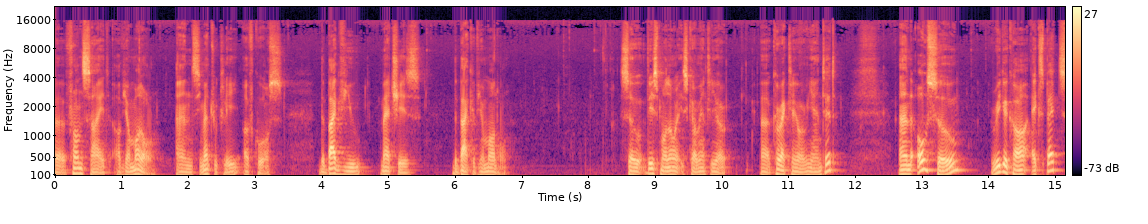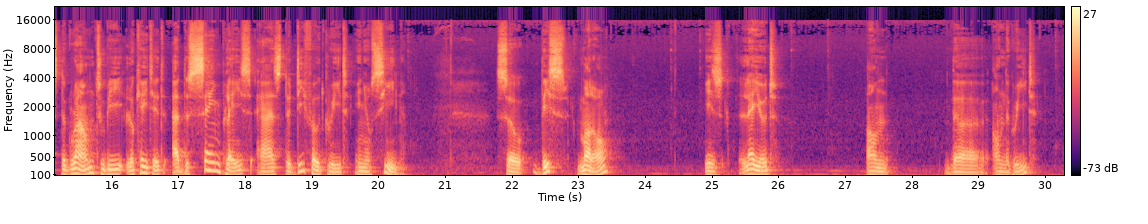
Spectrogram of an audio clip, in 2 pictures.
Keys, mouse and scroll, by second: 2.9 ctrl+KP_1, 4.9 shift+middle click, 5.6 middle click, 8.2 middle click, 12.5 KP_3, 13.8 middle click, 14.4 shift+middle click, 15.3 middle click, 19.7 middle click, 21.7 KP_3, 22.9 KP_5, 23.3-24.4 scroll up 6, 24.4 shift+middle click, 26.2 middle click, 28.3 scroll down 2, 29.6 middle click.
